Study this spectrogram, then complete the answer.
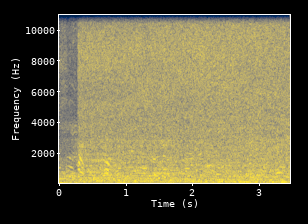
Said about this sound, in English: Well, I'm now over here near the waterfall on the backside of Bear Mountain.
